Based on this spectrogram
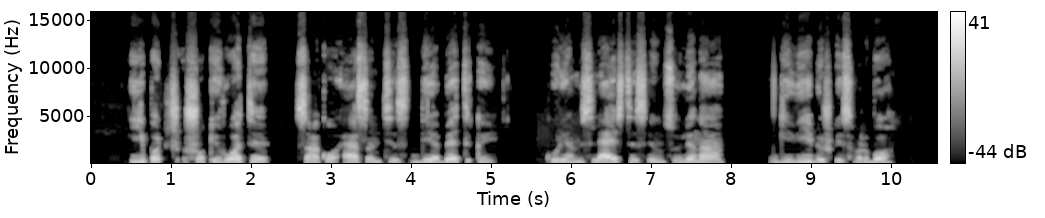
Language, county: Lithuanian, Vilnius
